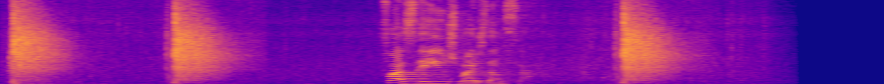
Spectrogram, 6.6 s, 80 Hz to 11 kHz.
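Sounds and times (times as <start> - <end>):
whip cracks swung hard by sailors aboard a ship: 0.0 - 0.6, 1.2 - 1.9, 4.6 - 5.2
speech: 2.9 - 4.1.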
